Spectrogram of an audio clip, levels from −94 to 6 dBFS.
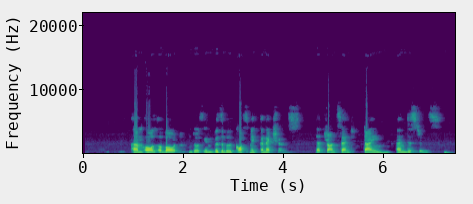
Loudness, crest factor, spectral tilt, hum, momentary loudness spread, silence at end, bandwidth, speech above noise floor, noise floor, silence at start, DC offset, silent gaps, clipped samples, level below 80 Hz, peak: -18 LUFS; 18 dB; -7 dB/octave; none; 18 LU; 0.15 s; 7 kHz; 49 dB; -67 dBFS; 0.95 s; under 0.1%; none; under 0.1%; -64 dBFS; 0 dBFS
